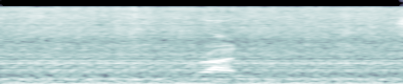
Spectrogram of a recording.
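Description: Ship's engine running steadily, a low rumble heard on deck under way at sea.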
